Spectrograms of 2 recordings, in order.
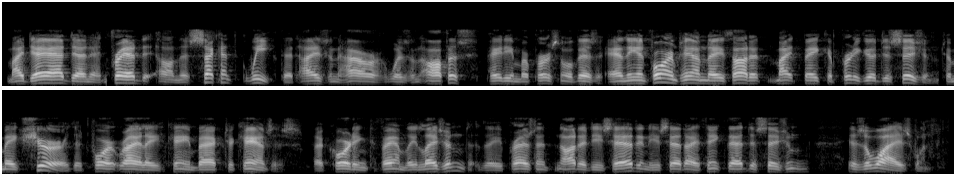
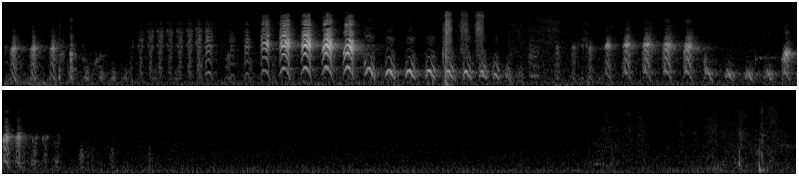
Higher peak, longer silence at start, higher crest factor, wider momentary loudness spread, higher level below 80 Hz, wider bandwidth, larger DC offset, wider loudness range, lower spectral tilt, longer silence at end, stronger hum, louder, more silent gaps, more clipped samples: first, -2 dBFS vs -8 dBFS; about the same, 0.05 s vs 0.05 s; second, 22 dB vs 28 dB; second, 11 LU vs 29 LU; second, -74 dBFS vs -68 dBFS; second, 5.8 kHz vs 14 kHz; neither; second, 3 LU vs 16 LU; about the same, 0.5 dB/octave vs 0 dB/octave; about the same, 0.3 s vs 0.2 s; neither; first, -22 LUFS vs -28 LUFS; neither; neither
